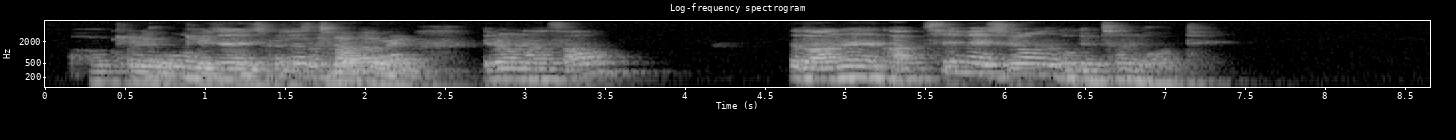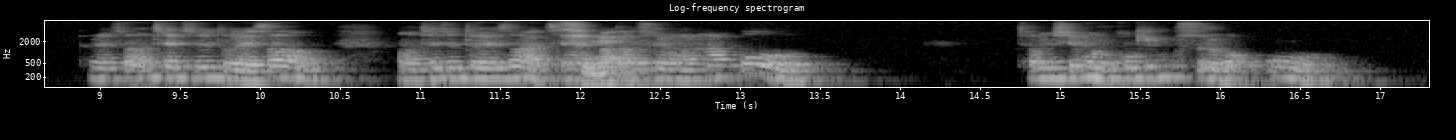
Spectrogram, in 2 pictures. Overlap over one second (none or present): present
